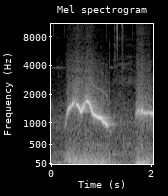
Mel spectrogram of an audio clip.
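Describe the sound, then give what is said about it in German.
A person whistles a short melodic phrase from a western film theme, a wavering tune rising and falling for about a second, then a brief pause before a second sustained whistled note. Clear, no speech. “Ich denke gerade an eine Handvoll Dollar oder eine Handvoll Dollar mehr mit Clint Eastwood, wo dieses Pfeifen kommt.”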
